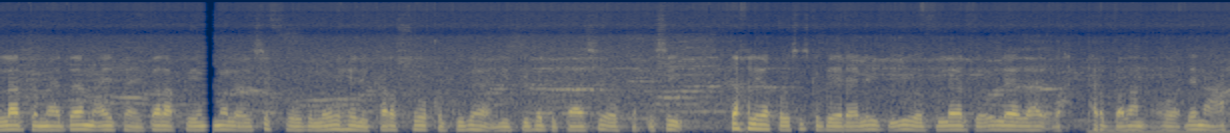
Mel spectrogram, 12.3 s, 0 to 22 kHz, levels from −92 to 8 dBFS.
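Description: From 2.03 to 2.14 s the speech stops and the last sound is held as a fading buzz, ending in about 30 ms of silence before resuming where it left off with nothing lost. This is a call audio freeze, likely from delayed packets draining the jitter buffer.

Between 7.33 and 8.33 s a jitter buffer speed-up runs the speech at about 109% of normal rate with pitch unchanged. The receiver trims short pitch-period slices to shed roughly a tenth of a second of excess buffered delay, so the passage sounds hurried.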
